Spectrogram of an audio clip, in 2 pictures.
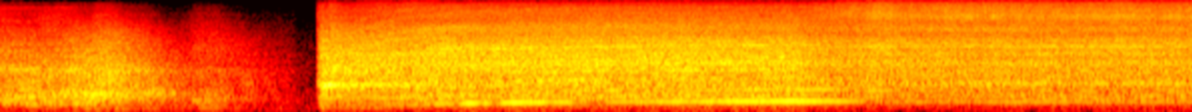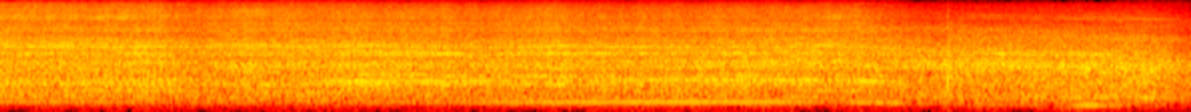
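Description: Circular saw running along a homemade wooden track guide strip to cut a board, a loud continuous whining cut with a rubbing, vacuum-like roar for about ten seconds after an abrupt start, close and alone without talk.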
